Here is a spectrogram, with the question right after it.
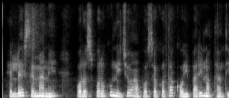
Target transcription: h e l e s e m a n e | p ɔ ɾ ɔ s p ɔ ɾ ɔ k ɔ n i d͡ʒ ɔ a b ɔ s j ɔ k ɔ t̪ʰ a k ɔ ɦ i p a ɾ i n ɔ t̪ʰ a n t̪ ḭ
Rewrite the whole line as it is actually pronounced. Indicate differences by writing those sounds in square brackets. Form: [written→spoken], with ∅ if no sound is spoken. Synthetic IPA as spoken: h e l e s e m a n e | p ɔ ɾ ɔ s p ɔ ɾ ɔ k [ɔ→u] n i d͡ʒ ɔ a b ɔ s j ɔ k ɔ [t̪ʰ→t̪] a k ɔ ɦ i p a ɾ i n ɔ t̪ʰ a n t̪ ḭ

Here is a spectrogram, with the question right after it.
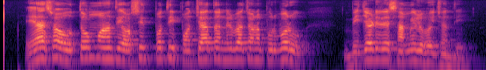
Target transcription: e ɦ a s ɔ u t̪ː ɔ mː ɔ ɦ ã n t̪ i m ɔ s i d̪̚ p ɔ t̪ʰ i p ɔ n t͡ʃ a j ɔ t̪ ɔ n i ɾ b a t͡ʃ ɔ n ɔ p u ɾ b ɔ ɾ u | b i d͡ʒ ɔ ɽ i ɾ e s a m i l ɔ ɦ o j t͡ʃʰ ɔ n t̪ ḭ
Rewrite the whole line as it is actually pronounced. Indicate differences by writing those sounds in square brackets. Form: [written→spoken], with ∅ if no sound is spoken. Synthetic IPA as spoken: e ɦ a s ɔ u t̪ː ɔ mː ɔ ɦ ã n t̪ i [m→∅] ɔ s i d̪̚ p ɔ [t̪ʰ→t̪] i p ɔ n t͡ʃ a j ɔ t̪ ɔ n i ɾ b a t͡ʃ ɔ n ɔ p u ɾ b ɔ ɾ u | b i d͡ʒ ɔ ɽ i ɾ e s a m i l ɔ ɦ o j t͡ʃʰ ɔ n t̪ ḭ

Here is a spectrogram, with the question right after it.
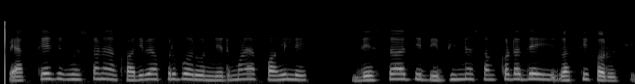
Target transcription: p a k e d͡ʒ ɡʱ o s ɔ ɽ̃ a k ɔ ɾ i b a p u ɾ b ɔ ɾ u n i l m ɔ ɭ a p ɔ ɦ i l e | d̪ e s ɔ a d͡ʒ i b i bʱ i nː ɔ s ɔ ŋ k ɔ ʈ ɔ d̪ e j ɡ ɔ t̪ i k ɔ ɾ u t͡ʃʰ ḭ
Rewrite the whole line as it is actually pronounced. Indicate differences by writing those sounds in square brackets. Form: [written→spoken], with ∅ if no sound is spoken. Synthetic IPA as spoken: p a k e d͡ʒ ɡʱ o s ɔ ɽ̃ a k ɔ ɾ i b a p u ɾ b ɔ ɾ u n i [l→ɾ] m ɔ ɭ a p ɔ ɦ i l e | d̪ e s ɔ a d͡ʒ i b i bʱ i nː ɔ s ɔ ŋ k ɔ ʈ ɔ d̪ e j ɡ ɔ t̪ i k ɔ ɾ u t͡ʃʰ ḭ

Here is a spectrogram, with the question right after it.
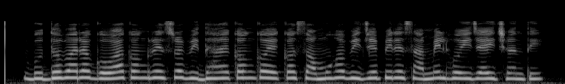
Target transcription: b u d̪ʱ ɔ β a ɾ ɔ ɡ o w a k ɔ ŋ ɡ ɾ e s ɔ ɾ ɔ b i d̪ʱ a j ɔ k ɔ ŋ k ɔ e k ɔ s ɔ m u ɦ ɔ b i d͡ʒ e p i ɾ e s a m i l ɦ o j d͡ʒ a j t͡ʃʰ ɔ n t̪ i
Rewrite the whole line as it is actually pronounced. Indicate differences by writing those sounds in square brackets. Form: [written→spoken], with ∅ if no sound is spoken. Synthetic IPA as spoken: b u d̪ʱ ɔ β a ɾ ɔ ɡ o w a k ɔ ŋ ɡ ɾ e s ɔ ɾ ɔ b i d̪ʱ a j ɔ k ɔ ŋ k ɔ e k ɔ s ɔ m u ɦ ɔ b i d͡ʒ e p i ɾ e s a m i l ɦ o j d͡ʒ a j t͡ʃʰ ɔ n t̪ i

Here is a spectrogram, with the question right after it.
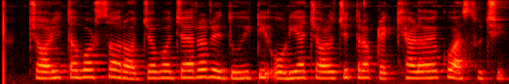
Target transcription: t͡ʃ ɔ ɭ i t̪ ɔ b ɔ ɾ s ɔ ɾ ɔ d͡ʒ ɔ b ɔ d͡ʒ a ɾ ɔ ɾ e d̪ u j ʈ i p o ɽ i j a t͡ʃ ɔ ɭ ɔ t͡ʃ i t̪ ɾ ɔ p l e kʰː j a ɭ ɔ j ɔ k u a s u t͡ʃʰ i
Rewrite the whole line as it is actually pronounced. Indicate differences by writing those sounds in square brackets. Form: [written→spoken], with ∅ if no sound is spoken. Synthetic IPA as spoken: t͡ʃ ɔ ɭ i t̪ ɔ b ɔ ɾ s ɔ ɾ ɔ d͡ʒ ɔ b ɔ d͡ʒ a ɾ ɔ ɾ e d̪ u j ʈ i [p→ʔ] o ɽ i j a t͡ʃ ɔ ɭ ɔ t͡ʃ i t̪ ɾ ɔ p [l→ɾ] e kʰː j a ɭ ɔ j ɔ k u a s u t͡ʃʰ i

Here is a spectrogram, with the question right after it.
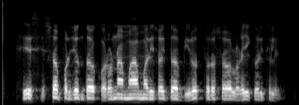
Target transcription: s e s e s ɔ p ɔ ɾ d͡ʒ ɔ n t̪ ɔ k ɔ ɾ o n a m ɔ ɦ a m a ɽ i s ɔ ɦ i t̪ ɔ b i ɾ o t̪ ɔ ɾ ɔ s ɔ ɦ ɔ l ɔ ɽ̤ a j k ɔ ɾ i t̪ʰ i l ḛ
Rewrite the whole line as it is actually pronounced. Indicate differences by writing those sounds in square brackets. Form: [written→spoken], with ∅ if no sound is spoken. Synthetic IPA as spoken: s e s e s ɔ p ɔ ɾ d͡ʒ ɔ n t̪ ɔ k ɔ ɾ o n a m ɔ ɦ a m a [ɽ→ɾ] i s ɔ ɦ i t̪ ɔ b i ɾ o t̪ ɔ ɾ ɔ s ɔ ɦ ɔ l ɔ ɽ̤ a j k ɔ ɾ i t̪ʰ i l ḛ

